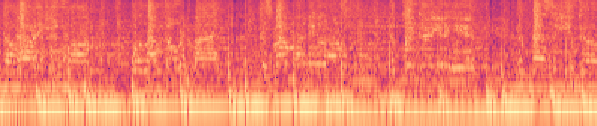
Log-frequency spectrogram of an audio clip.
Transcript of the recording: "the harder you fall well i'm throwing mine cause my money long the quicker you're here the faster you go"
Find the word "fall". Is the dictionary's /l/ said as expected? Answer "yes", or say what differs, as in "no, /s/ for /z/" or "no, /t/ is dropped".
no, /n/ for /l/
